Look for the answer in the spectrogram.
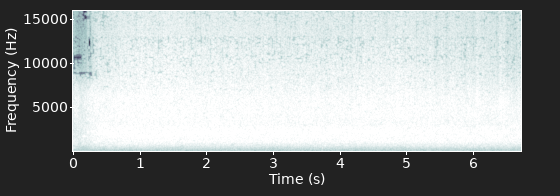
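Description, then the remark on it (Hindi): An audience claps together in a loud, dense, steady burst of applause lasting several seconds, with a faint low hum underneath and no voices. “ताली बजाने का मतलब क्या कि तुम्हारे में भी उतना समर्थ परमेश्वर वैसे का वैसा उतने का उतना है”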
